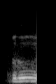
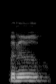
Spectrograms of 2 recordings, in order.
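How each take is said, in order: First: The vowel after the r sounds like u. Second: The vowel after the r sounds like i. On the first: The speaker calls it wrong. "புரு இல்ல" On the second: The speaker calls it right.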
